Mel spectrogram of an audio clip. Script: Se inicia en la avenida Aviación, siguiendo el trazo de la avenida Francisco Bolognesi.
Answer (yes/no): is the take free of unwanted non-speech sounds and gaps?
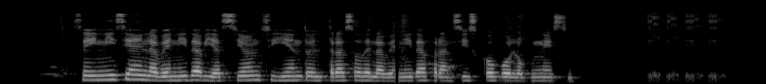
no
